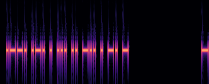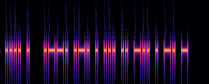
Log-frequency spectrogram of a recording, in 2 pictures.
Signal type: Morse code

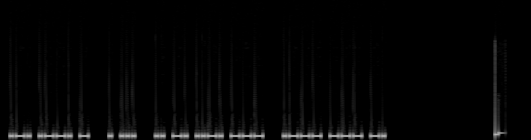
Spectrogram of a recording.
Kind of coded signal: Morse code

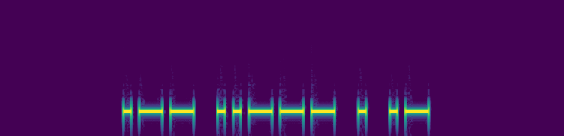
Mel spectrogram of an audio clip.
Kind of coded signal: Morse code

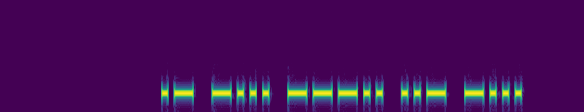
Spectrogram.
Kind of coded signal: Morse code

